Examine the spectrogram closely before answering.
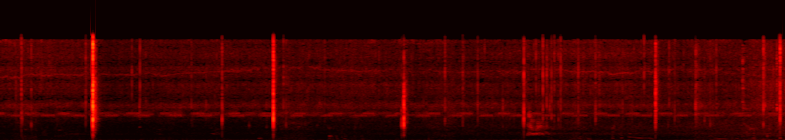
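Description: Faint crickets trilling steadily in the background, with a few isolated sharp clicks.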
